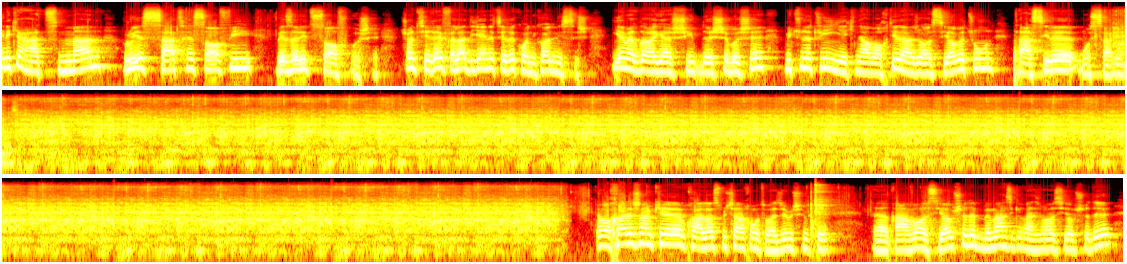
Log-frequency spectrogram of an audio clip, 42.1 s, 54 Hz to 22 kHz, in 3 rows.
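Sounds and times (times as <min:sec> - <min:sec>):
manual coffee grinder grinding: 0:02.0 - 0:03.8, 0:13.6 - 0:36.2, 0:38.1 - 0:39.8.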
